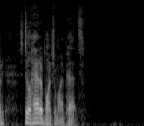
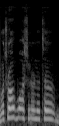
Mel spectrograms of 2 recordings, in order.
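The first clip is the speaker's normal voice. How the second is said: much higher, pleading repeat; indignant repeat; 13 semitones higher than usual. Real, not acted. Speaker to parents repeating the question, high disbelief. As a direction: ask again, pitched way up in disbelief. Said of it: "That's my question".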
